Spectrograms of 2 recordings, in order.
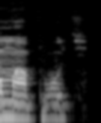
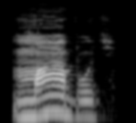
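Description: First: Мабуть with stress on the second syllable, ма-БУТЬ. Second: Мабуть with stress on the first syllable, МА-буть. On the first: (наголос на другий склад у мабуть) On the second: (наголос на перший склад у мабуть) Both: Shown as a demonstration. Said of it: "тут подвійний наголос".

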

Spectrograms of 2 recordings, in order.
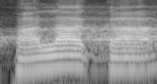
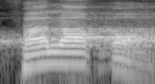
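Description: First: ফালাকা with an open a at the end; ফালাকা said as falaka, every vowel a clear a; ফালাকা with the proper fatha a; correct zabar reading. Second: ফালাকা ending in a rounded o; ফালাকা said as falako, the last vowel an o; ফালাকা with a Bengali final o; Bangla-style reading. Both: Shown as a demonstration. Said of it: "জবরযুক্ত শব্দের উচ্চারণের পার্থক্য".

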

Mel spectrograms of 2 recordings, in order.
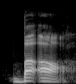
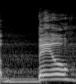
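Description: First: Baal as "buh-AHL", two syllables; correct pronunciation of Baal. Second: Baal as one drawn-out syllable, "bale"; southern Missouri pronunciation. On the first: Preacher demonstrating the stuttering-sounding word, Baal said correctly as buh-AHL. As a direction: break Baal into a short "buh" and a stressed "AHL". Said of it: "the correct pronunciation of that word". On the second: Preacher opting for southern Missouri with congregation, Baal said as one-syllable "bale". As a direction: say Baal slowly, rhyming with "pail". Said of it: "say it like we're from southern Missouri".

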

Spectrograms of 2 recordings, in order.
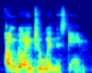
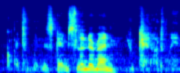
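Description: First: Loud, firm declaration; emphatic, raised-voice resolve; determined vow. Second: Soft, secretive determination; muttered vow. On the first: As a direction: declare victory out loud to your opponent. Vowing to beat the monster. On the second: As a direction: mutter it under your breath at the enemy. Repeats the vow low at monster. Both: Real, not acted.

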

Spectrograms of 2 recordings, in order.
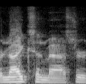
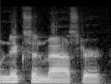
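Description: First: Long i in "Nixon", as in "nice"; "Nixon" starting with the sound "nike", rhyming with "bike"; long-i pronunciation. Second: Short i in "Nixon", as in "nick"; "Nixon" starting like the word "nick"; short-i pronunciation. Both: Shown as a demonstration. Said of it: "depending how you wanna pronounce it".

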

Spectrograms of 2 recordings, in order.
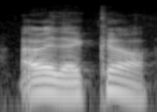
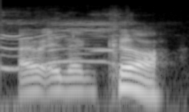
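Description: First: Said in the usual way. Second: Laughing. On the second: Real, not acted. Still laughing after a big laugh.

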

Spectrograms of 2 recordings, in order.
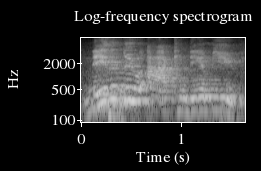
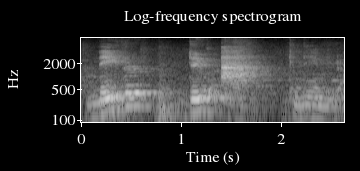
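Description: First: Said in the usual way. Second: Gently forgiving Jesus; tender quote. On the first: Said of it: "I love that". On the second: Acted. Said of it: "resonate loud and clear in your heart".

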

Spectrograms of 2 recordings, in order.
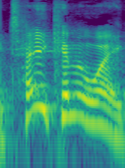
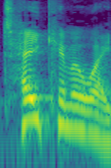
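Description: First: Much higher, loud repeated yell; shout rising higher. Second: Loud, higher shouted demand; crowd shouting. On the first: Crowd repeating the demand to Pilate, higher and louder shout. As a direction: push the second cry up even harder. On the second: Crowd shouting at Pilate to take Jesus, loud. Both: Retold or imitated. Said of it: "But they shouted".

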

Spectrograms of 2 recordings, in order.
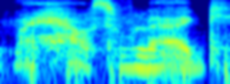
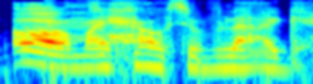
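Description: First: Hushed, whispered echo. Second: Slow, loud drawn-out groaning words; loud lament. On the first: Player echoing about his house of lag, whispered. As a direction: whisper it to yourself. Same words repeated whispered. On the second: Player facing his lagging house, loud slow lament. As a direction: draw it out aloud, slowly. First take, voiced aloud. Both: Pretend.

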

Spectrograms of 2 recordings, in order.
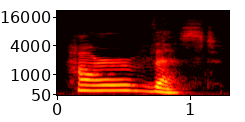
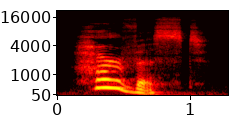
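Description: First: "Harvest" in two beats, har-vest; syllable by syllable. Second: Said in the usual way. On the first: Shown as a demonstration. Teacher counting two syllables, "Harvest" split in two. Syllable lesson, word broken up.

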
